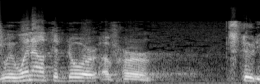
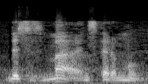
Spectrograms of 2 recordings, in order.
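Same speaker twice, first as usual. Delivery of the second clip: ordinary delivery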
